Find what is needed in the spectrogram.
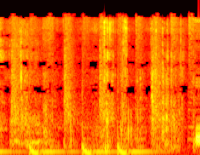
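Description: Rustling handling noise with scattered light clicks as the camera is picked up and moved and the plastic Lego pieces are shifted about.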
